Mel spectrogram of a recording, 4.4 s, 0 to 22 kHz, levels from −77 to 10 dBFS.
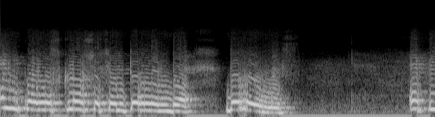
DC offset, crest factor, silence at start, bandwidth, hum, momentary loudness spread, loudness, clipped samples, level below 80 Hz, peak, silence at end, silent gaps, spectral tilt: under 0.1%; 8 dB; 0 s; 6.8 kHz; none; 19 LU; -11 LUFS; under 0.1%; -26 dBFS; -2 dBFS; 0 s; none; -9.5 dB/octave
